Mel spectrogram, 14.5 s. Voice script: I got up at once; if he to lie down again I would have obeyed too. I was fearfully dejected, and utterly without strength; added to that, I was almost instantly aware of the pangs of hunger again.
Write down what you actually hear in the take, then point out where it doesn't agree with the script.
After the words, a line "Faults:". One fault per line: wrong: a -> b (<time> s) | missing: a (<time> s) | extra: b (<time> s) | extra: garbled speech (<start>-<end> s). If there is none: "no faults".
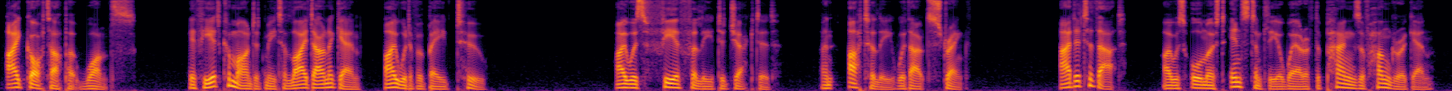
I got up at once; if he had commanded me to lie down again I would have obeyed too. I was fearfully dejected, and utterly without strength; added to that, I was almost instantly aware of the pangs of hunger again.
Faults:
extra: had commanded me (2.1 s)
